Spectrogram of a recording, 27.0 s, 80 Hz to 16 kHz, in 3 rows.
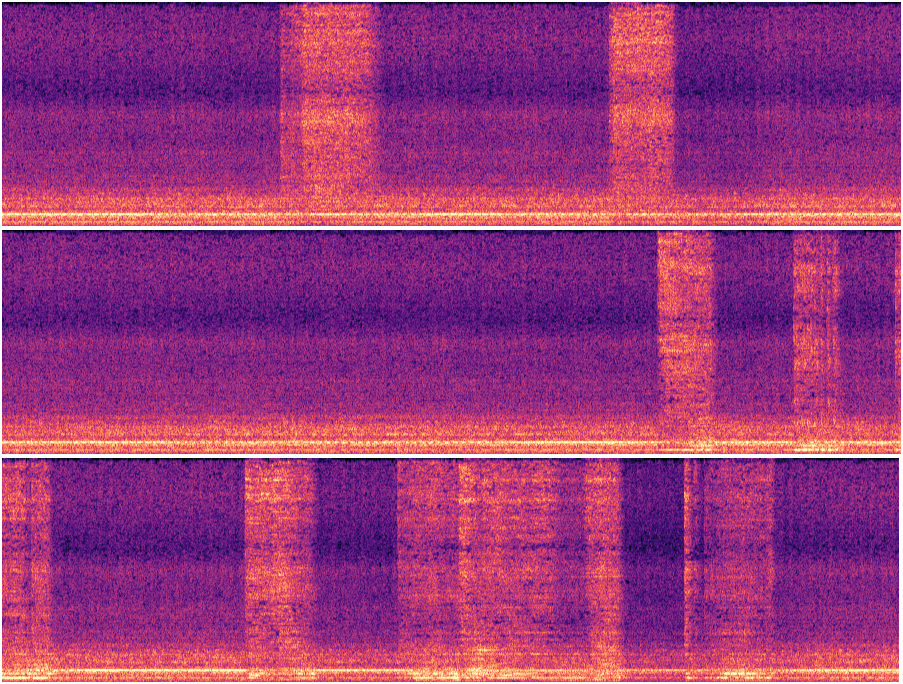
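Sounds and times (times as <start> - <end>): power tool whining: 13.3 - 26.9
tool rasping into metal: 15.6 - 16.3, 16.9 - 18.6, 20.4 - 21.2, 21.9 - 25.8.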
